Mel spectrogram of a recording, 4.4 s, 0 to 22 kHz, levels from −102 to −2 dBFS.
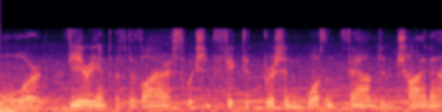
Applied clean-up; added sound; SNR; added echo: none; Musical instrument; 5 dB; none.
